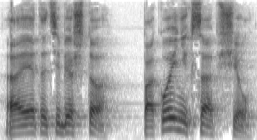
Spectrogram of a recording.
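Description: A man's voice: medium pitch, lively intonation, moderate pace, close to an everyday voice. A man voicing a tired, sarcastic police lieutenant who speaks curtly in an audiobook. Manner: sarcastic, curt. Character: weary sardonic male police lieutenant.

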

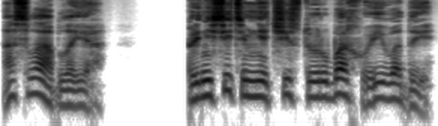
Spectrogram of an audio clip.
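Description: A dying young peasant woman speaks in a faint, breathy, weak voice, as a man reading the story puts her on. The recording is dry and close. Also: mid-range voice, sing-song, takes it slowly, no echo.

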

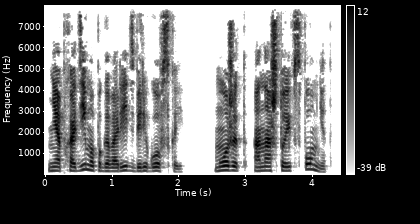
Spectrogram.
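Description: A woman reading a calm, fatherly older man. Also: fairly low pitch, close to an everyday voice. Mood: reassuring. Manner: measured, gently reassuring.

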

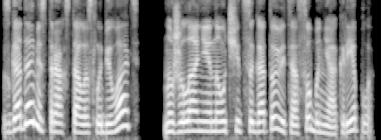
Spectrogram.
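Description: A woman narrating a novel in an even, lightly wry storytelling manner. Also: medium pitch, fairly quick, no echo, clean studio sound. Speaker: audiobook narrator. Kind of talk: scripted narration.

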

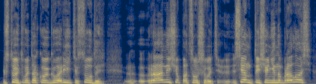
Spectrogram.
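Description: Sam: a squeaky, pleading young hobbit. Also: male voice, lively intonation, moderate pace, dry recording, studio quality. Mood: flustered. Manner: pleading, rustic speech. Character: young male hobbit gardener, simple and eager.

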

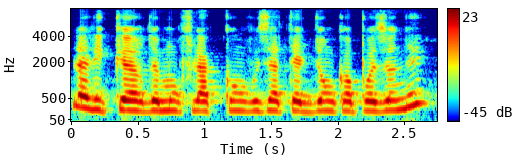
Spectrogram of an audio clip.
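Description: A woman's voice: mid-range voice, brisk, a little mellow, lightly acted. Woman narrator doing a creepy proud poison guy, cold and smug, audiobook. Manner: cold, boastful.

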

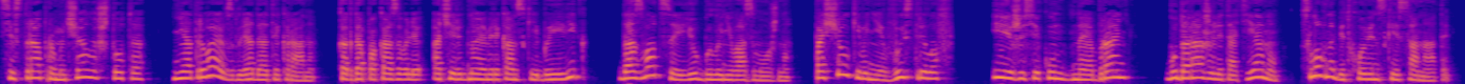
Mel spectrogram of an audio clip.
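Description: A woman's voice: medium pitch, expressive, a little fast, a little mellow. Woman reading an audiobook. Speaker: audiobook reader. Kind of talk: audiobook narration.

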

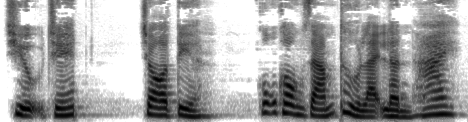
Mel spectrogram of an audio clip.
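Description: Here a woman's animated, mid-range voice, a little slow, portrays a whiny, easily frightened man in his 20s. He's timid and keeps complaining and exclaiming.

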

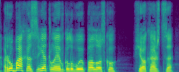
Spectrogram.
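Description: A whiny, cocky young male thief, pitched high and swinging wildly as he pleads in street slang. The voice sits close and dry, with a smooth tone. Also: animated, moderate pace, no room sound. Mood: cagey.

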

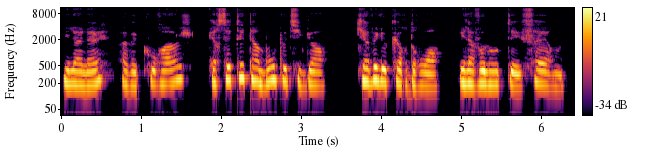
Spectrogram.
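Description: Woman storyteller, measured and gentle, warm dark-leaning voice for a read-aloud tale. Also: medium pitch. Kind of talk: scripted story narration.

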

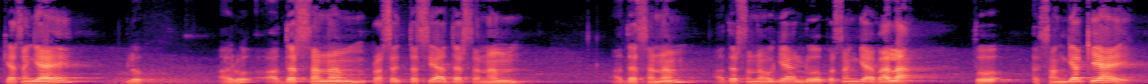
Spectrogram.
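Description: Male teacher, mid pitch, steady question-and-answer lecturing, echoing hall sound. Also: slow. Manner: asks questions and answers them himself, repeating terms. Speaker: Sanskrit grammar teacher. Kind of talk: classroom lecture. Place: hall or classroom at an ashram.

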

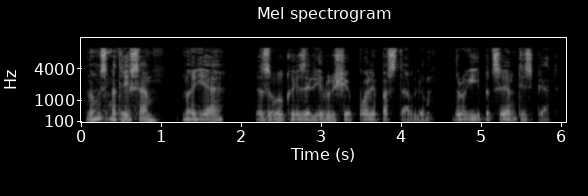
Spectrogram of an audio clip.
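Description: A man voicing a brisk young woman healer, the count's sister, who grumbles and gives short orders. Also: deep voice, big pitch swings, vocal fry, no room sound, studio quality, heavily acted.

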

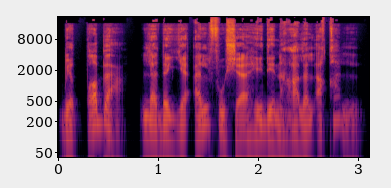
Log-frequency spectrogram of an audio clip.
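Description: A man's voice: fairly low pitch, sing-song, a little fast, creaky, husky, dry recording, studio quality, full character voice. A man reading the lines of an impatient, indignant male engineer in a storybook. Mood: annoyed. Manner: curt and indignant.

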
